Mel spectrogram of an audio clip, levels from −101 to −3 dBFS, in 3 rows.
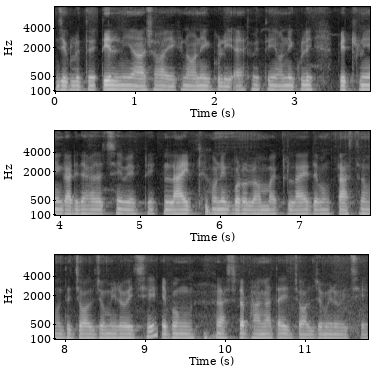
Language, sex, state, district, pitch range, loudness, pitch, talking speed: Bengali, male, West Bengal, Malda, 105-115 Hz, -36 LUFS, 110 Hz, 185 wpm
